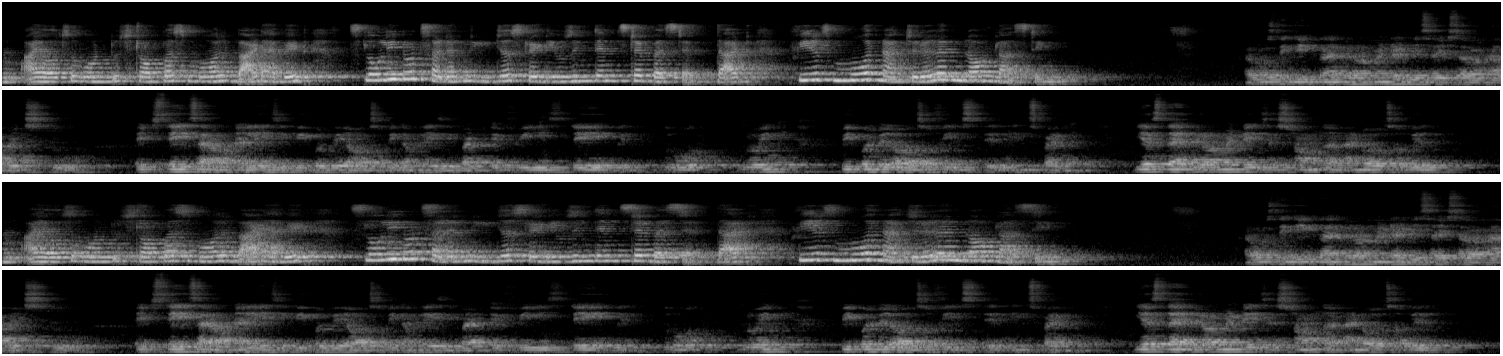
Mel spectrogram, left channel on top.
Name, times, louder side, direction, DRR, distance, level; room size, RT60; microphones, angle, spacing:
voice 1, 0.0-10.6, left 2 dB, 80° left, 0 dB, 1.2 m, -21 dB
voice 2, 12.4-15.8 16.3-21.3 21.6-22.0 22.3-23.1 23.4-25.7 26.3-29.2, left 1 dB, 20° right, -10 dB, 2.9 m, -30 dB
11.5 x 7.3 x 7.1 m, 1.5 s
head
